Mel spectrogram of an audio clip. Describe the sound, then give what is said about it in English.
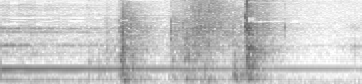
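A doorbell ringing at home: sustained, bright chime tones ring throughout, with a few brief louder strikes in the middle before the ringing fades. “I was at home when my doorbell rang.”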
